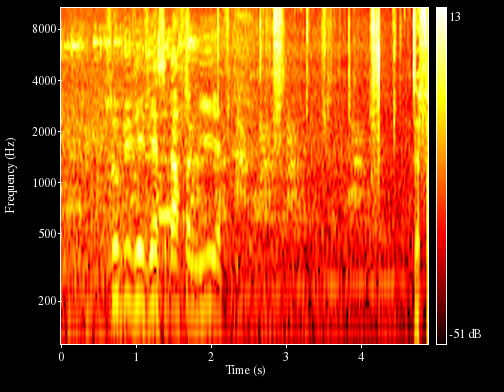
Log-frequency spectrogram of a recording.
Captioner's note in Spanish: <i>habla en portugués</i>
